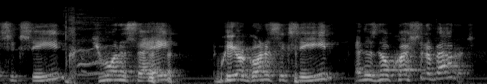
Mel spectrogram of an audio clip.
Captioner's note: laugh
